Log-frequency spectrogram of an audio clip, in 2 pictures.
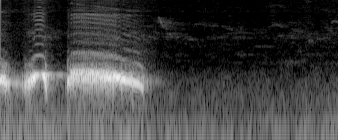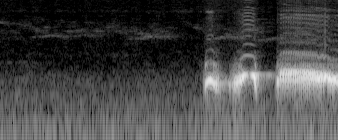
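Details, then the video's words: Calling female spotted dove seeking a male, the kind of call used as a lure for trapping: short coos leading into a prolonged mellow coo at the start, silence, then the same phrase again four seconds later. "TEKUKUR BETINA MEMANGGIL JANTAN"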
